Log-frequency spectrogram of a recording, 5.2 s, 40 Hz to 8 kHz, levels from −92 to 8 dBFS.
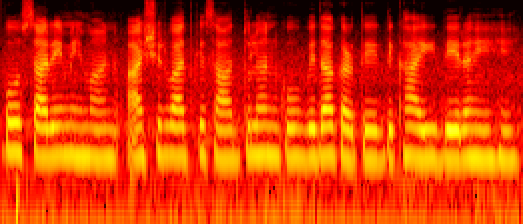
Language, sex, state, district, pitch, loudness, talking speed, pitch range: Hindi, female, Goa, North and South Goa, 190 Hz, -25 LUFS, 160 wpm, 185-200 Hz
